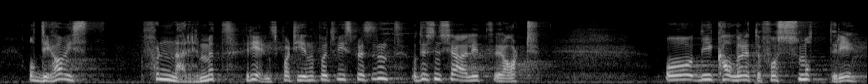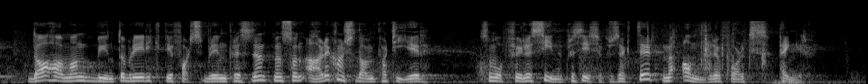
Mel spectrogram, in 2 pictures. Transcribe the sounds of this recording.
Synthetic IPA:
ɔd̪ɛhɑɾʋist̪ | fɔɳæɾmət̪ɾɛjeːɾɪŋspɑʈʰiːənəpʰɔɛt̪ʋiːspʰɾɛsɪd̪ɛnt̪ɔd̪ɛsʏnsjæɪæɾɭɪt̪ːɾɑːʈ | ɔd̪ɪkʰɑlːəɖɛt̪ːəfɔɾsmɔt̪ːəɾɪd̪ɑːɦɑɾmɑnbəjʏnt̪ɔbliːɾɪkt̪ɪəfɑt̪sbɾɪːnəpʰɾɛsɪd̪ɛnt̪mɛnsɔnæɖɛkʰɑnʂəd̪ɑːmɛpʰɑʈʰiːəɾ | sɔmɔpːfʏlːəʂiːnəpʰɾɛst̪iːʂəpʰɾʊʂɛkt̪əɾmɛʔɑnd̪ɾəfɔlkspʰɛŋːəɾ

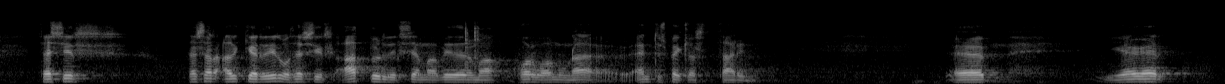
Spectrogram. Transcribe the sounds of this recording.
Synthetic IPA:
θɛsːɪɾ̥ | θɛsːaɾa̰ðcɛɾðɪɾɔɣθɛsːɪɾaːt̪pʏɾðɪɾ̥sɛmavɪðœɾʏmaðhɔɾvaːwnuːnaɛ̰nt̪ʏspejklast̪θaɾɪnːɪ | jɛɣɛɾ

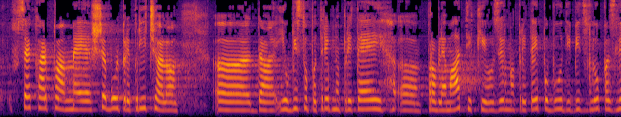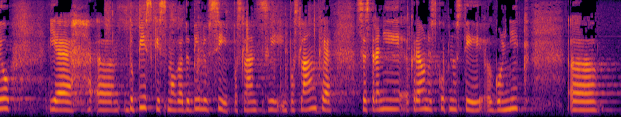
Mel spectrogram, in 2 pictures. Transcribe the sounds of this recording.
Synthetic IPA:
wsɛkaɾpamɛjɛʃɛbolpɾɛpɾit͡ʃalɔ | d̪ajɛwbist̪ʋupɔt̪ɾeːbnɔpɾit̪ɛj | pɾɔblɛmat̪ikiɔziɾɔmapɾit̪ɛjpɔbuːd̪ibit̪zlopazliw | jɛ | d̪ɔpiskismɔɡad̪ɔbiːliwsipɔslansiʔḭnpɔslaŋkɛsəst̪ɾanikɾɛwnɛskupnɔst̪iɡɔlnik

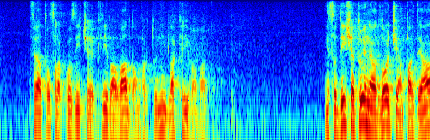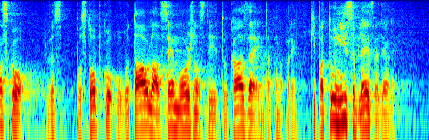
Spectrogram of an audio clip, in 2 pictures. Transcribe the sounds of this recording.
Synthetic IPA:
seɛʋed̪at̪oːsɛlaxkoːzit͡ʃɛkɾiːʋaʋad̪̚baampak̚t̪uːnibilakɾiːʋaʋad̪̚ba | insɔd̪iːʃt͡ʃɛt̪uːd̪inɛɔd̪loːt͡ʃiampaɡd̪ɛjanskɔʋəpɔst̪oːpkuʔuɡɔt̪awlawsɛmoːʒnɔst̪id̪̥ɔkaːzɛint̪akoːnapɾɛjkipat̪uːnisɔbilɛizʋɛd̪ɛːnɛ

